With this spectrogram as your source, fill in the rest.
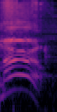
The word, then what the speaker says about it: Merle: I'm Merle, spelled like Hurl.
